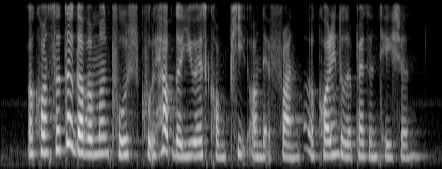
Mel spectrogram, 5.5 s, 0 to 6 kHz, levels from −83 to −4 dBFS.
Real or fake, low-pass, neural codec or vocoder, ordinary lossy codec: real; 5.4 kHz; none; none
